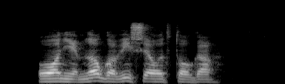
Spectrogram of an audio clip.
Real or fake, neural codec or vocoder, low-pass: real; none; 7.2 kHz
